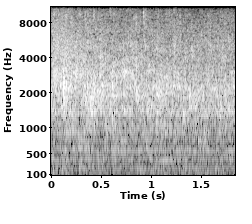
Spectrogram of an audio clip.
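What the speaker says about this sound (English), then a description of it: "and wash my face" Warm water runs and splashes steadily as a face is washed, a continuous close rushing sound with no talking.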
